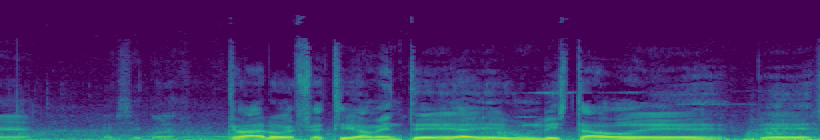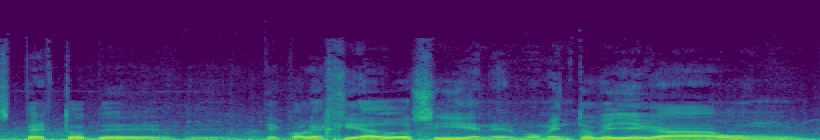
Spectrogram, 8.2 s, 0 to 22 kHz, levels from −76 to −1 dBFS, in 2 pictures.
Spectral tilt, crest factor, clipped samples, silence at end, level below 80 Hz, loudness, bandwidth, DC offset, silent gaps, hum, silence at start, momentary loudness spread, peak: -6.5 dB/octave; 10 dB; under 0.1%; 0 s; -34 dBFS; -16 LUFS; 15.5 kHz; 0.1%; none; none; 0 s; 10 LU; -6 dBFS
